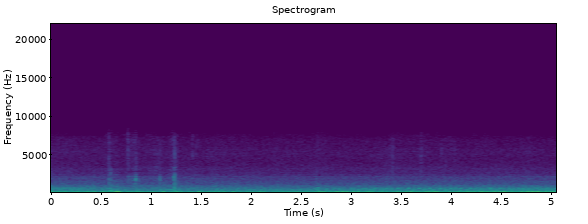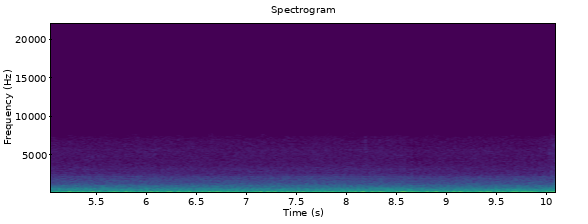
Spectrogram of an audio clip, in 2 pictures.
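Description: Car engine and road rumble heard from inside the cabin, steady and low, as the car pulls away slowly in first and second gear. A few light clicks sound in the first second or so.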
